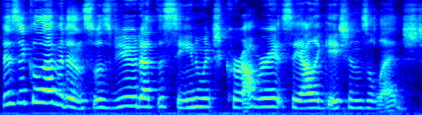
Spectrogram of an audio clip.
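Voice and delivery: ordinary talk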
